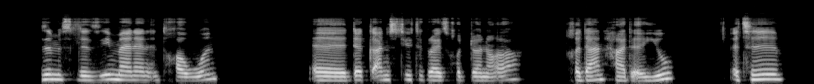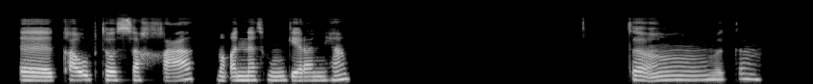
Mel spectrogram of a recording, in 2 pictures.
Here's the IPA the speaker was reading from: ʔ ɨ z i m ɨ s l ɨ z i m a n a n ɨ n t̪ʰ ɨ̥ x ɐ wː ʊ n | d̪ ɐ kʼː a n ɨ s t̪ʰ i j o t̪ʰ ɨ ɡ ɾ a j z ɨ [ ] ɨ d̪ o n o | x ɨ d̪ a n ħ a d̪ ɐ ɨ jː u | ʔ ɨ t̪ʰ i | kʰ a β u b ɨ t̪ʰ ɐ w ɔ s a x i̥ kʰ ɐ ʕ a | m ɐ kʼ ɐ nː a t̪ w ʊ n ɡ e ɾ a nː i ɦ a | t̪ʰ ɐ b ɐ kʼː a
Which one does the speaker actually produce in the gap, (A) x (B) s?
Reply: A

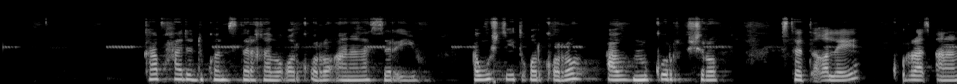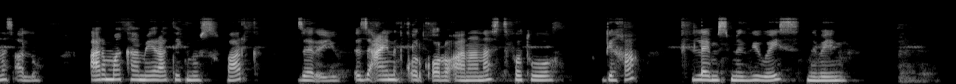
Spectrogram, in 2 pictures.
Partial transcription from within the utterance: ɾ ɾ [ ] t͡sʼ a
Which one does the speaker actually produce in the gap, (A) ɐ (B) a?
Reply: B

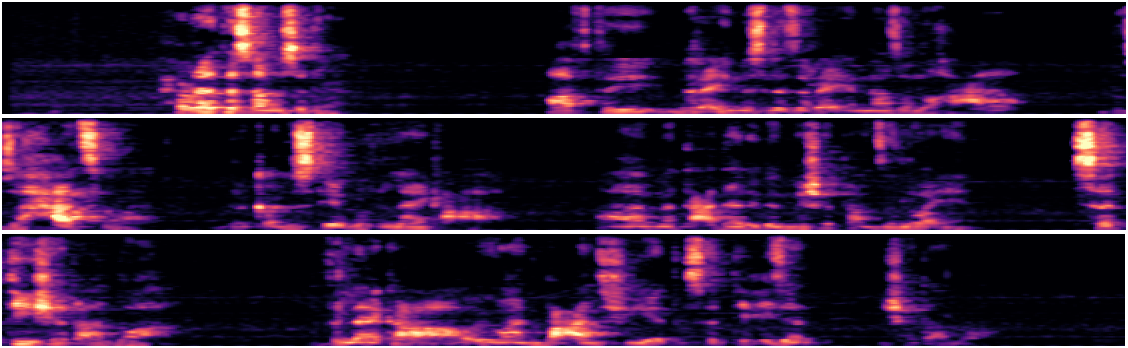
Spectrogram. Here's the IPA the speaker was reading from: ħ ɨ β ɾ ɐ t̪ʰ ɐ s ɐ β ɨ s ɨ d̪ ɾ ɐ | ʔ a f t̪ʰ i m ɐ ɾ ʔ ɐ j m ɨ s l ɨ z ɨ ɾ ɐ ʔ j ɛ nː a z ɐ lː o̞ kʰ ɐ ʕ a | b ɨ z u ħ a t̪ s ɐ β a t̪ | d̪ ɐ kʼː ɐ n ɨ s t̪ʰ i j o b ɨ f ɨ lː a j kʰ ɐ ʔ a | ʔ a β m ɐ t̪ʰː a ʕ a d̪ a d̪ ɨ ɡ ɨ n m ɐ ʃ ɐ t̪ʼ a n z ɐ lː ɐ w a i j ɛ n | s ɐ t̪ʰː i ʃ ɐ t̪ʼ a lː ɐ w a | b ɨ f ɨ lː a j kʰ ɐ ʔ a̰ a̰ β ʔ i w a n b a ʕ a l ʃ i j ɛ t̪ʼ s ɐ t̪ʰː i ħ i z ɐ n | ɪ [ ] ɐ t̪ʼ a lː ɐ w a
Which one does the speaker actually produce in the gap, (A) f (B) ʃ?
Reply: B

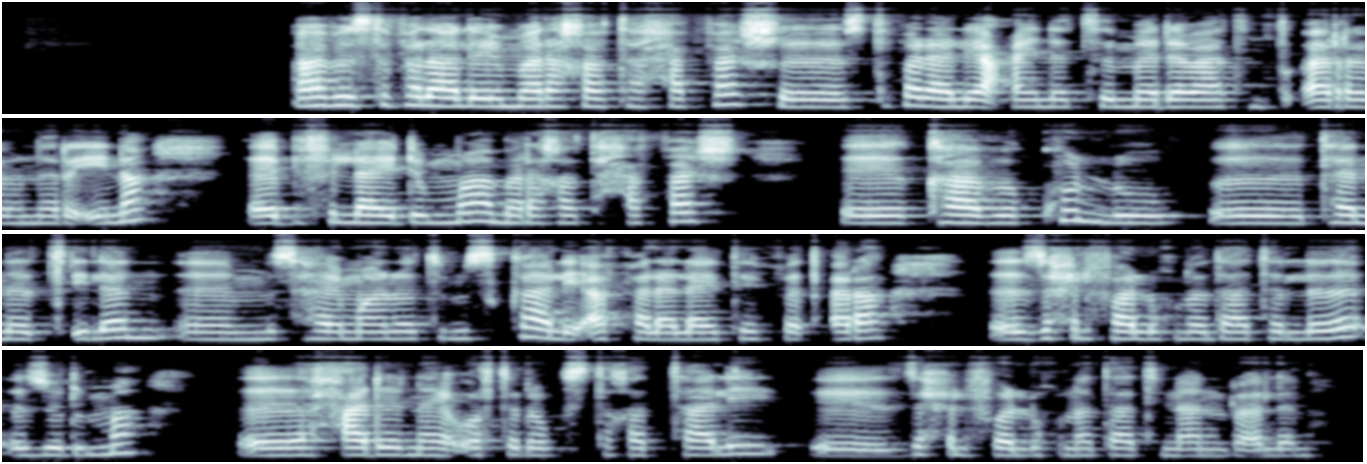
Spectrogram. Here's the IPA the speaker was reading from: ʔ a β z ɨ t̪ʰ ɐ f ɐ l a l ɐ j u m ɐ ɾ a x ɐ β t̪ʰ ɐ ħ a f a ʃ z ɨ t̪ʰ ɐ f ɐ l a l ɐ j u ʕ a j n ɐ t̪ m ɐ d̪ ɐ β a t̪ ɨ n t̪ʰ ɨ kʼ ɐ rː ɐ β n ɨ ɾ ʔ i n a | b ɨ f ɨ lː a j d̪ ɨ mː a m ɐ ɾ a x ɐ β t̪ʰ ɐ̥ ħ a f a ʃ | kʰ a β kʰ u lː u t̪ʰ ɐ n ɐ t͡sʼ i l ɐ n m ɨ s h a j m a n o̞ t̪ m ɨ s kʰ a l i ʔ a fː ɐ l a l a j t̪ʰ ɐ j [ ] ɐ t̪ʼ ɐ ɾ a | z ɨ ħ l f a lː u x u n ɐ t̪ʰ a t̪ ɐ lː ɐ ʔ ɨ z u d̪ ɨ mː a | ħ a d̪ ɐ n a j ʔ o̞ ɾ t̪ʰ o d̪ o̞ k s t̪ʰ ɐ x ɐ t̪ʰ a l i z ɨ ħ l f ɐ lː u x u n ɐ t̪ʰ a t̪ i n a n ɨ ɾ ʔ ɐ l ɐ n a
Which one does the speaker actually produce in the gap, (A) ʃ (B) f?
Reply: B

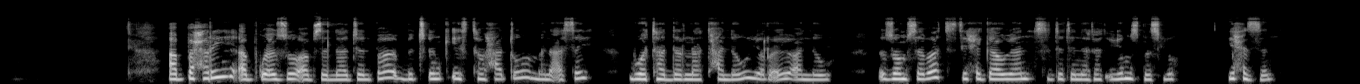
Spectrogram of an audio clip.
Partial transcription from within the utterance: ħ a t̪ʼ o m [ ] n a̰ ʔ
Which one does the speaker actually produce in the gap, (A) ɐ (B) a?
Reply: A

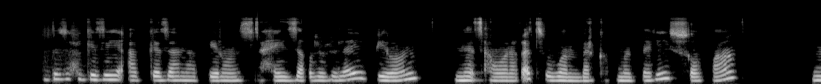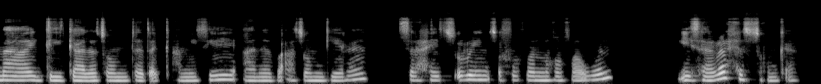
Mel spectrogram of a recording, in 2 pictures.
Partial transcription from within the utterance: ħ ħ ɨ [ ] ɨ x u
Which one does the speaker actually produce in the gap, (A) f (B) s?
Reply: B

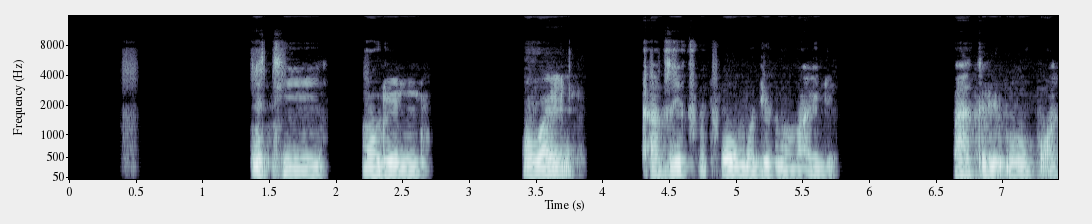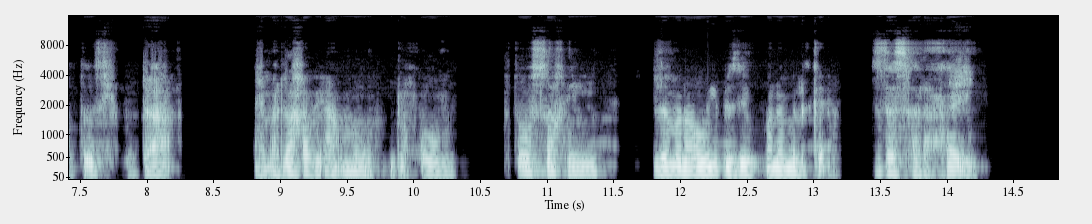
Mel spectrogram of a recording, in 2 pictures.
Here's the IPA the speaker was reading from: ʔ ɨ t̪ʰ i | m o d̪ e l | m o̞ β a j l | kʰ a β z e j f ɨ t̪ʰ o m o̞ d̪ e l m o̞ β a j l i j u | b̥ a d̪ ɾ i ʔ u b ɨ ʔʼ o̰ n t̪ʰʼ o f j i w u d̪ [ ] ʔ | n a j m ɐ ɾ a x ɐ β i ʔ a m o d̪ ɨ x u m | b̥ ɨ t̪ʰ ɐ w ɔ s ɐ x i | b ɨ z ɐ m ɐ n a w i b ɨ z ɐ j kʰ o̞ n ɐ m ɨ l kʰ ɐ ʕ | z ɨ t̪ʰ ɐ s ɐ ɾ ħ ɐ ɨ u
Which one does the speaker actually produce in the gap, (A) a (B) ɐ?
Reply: A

